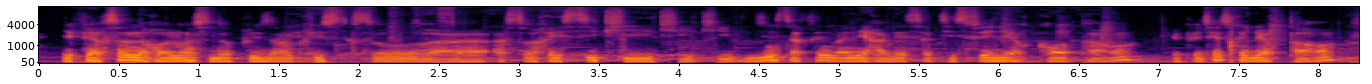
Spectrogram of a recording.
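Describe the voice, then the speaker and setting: A man speaks with a Burundian accent at a fairly low pitch. There is music in the background. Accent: Burundian, rural. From Burundi, rural. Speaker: podcaster. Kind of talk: improvised monologue. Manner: halting, many repetitions.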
